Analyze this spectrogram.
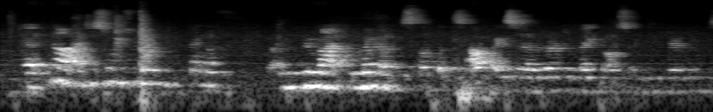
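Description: A man lectures calmly in a room with a slight echo.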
